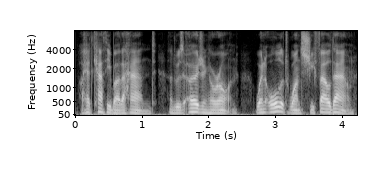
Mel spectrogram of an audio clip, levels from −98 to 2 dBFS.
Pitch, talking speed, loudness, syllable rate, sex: 110 Hz, 255 wpm, -18 LUFS, 5.6 syllables/s, male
